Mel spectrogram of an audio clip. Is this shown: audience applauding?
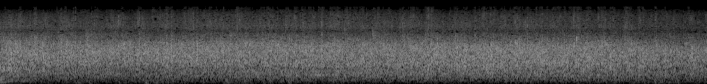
yes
